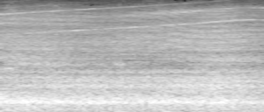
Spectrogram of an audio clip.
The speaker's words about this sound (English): As we hear a Chinook fire up its engines, I guess that's what they heard when some of these were leaving that night.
